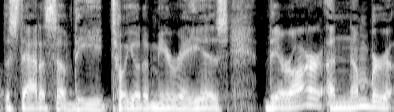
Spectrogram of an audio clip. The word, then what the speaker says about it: Mirai: It's called a Toyota, I think it's pronounced Mirai. It's a Japanese word, M-I-R-A-I, a Toyota Mirai.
